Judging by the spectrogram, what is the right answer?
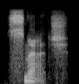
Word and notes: snatch: British English

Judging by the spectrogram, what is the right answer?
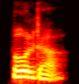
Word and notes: polder: Indian

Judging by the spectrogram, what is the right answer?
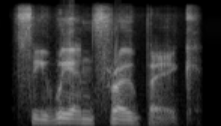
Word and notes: therianthropic: British English

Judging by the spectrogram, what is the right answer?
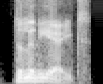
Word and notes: delineate: British English

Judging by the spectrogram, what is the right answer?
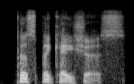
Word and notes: Perspicacious: British English

